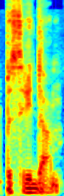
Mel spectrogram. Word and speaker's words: по средам: Допустим, эти занятия проходят по средам. Еще раз, Галина Николаевна, защищен ту точку зрения, которая прозвучала уже в одной из предыдущих программ, в современном русском языке традиционно правильным все-таки будет ударение по средам.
